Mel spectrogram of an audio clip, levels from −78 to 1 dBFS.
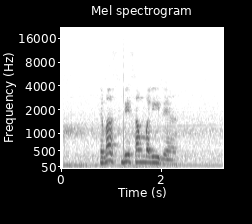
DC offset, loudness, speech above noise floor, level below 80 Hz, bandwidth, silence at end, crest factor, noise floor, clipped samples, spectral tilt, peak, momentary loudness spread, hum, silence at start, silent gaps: under 0.1%; -32 LUFS; 23 dB; -64 dBFS; 13.5 kHz; 0 s; 18 dB; -54 dBFS; under 0.1%; -8 dB/octave; -16 dBFS; 23 LU; none; 0.05 s; none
